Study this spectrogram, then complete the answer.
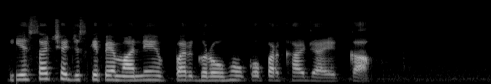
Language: Urdu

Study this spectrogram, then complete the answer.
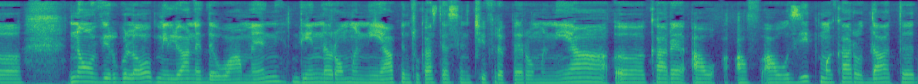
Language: Romanian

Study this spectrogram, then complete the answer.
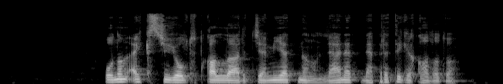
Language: Uyghur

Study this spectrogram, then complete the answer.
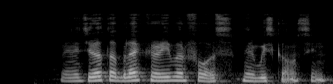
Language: Italian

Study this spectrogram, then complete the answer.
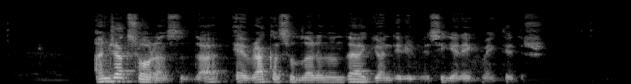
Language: Turkish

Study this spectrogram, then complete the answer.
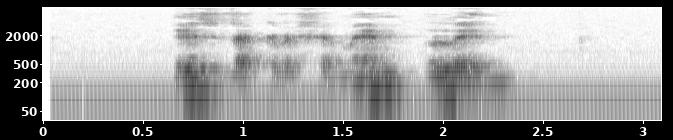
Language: Catalan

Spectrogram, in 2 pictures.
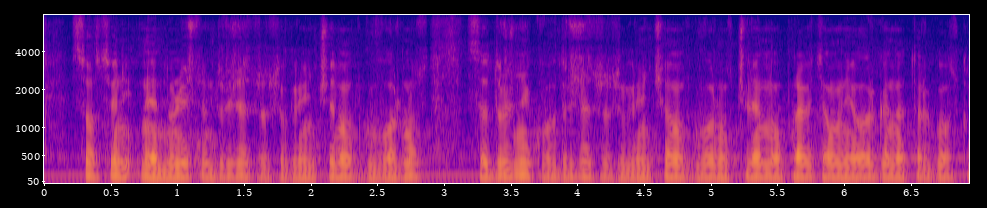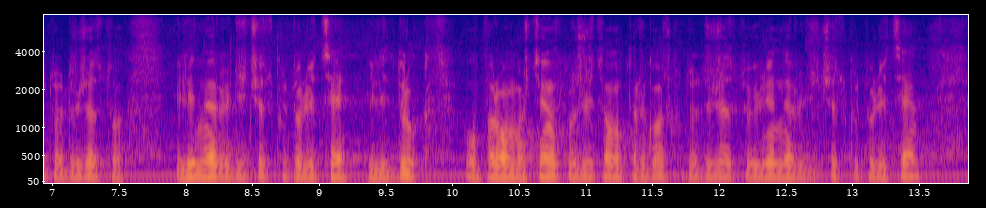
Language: Bulgarian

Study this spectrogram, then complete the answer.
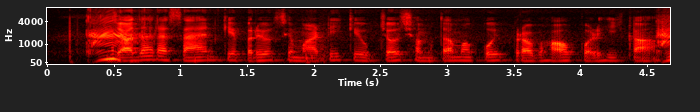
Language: Chhattisgarhi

